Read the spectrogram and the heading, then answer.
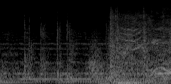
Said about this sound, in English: Why did they kick the door open instead of just going outside?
